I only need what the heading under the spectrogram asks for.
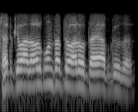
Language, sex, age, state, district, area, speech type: Hindi, male, 45-60, Bihar, Muzaffarpur, urban, conversation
